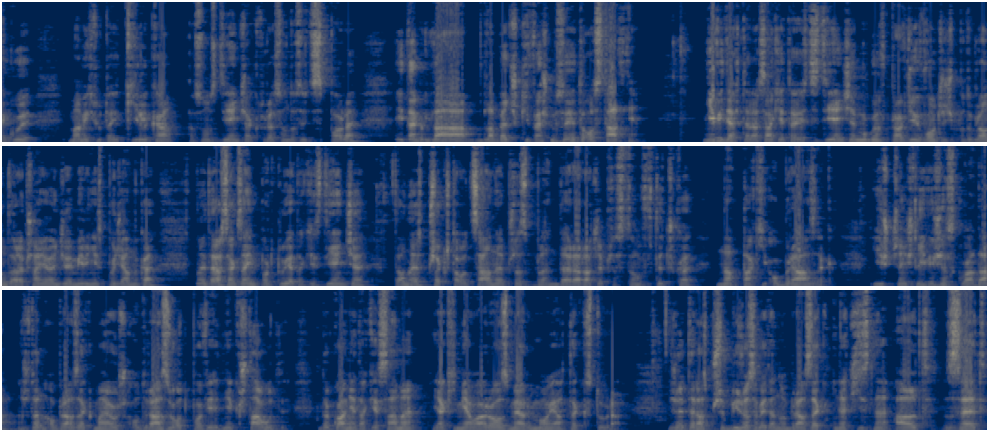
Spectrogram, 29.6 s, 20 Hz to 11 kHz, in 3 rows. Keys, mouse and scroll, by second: 7.2 click, 14.1 click, 17.8-20.9 middle drag, 21.6 middle click, 22.3 middle click, 23.3 middle click, 26.6 scroll up 1, 27.0 shift+middle click, 27.9 shift+scroll up 1.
